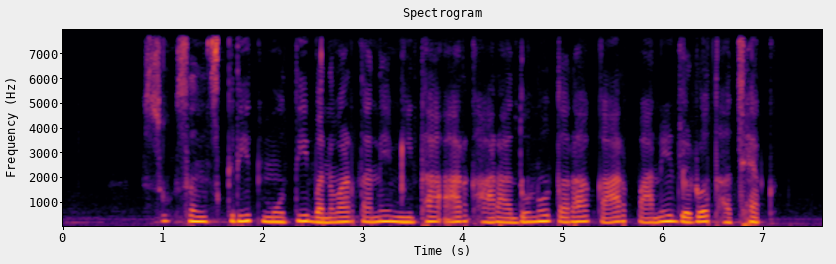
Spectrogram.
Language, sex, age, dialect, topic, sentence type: Magahi, female, 25-30, Northeastern/Surjapuri, agriculture, statement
